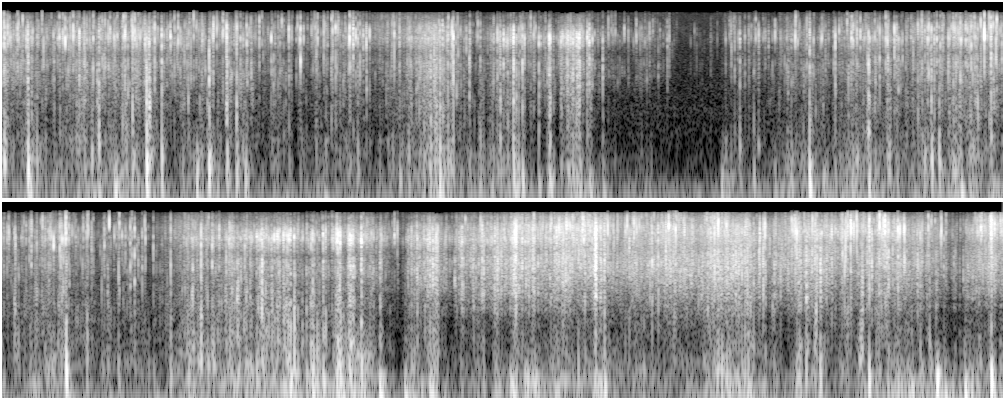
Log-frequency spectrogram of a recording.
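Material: Plastic.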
